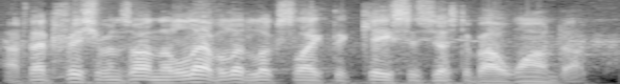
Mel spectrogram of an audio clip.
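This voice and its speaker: An actor playing a tough but sympathetic insurance investigator in a 1950s radio detective drama, with an American accent and a clipped, wry delivery. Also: male voice, on the low side, lively intonation, very fast, a bit bright. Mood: weary, sympathetic. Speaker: lead actor and narrator. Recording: hissy vintage radio recording.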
